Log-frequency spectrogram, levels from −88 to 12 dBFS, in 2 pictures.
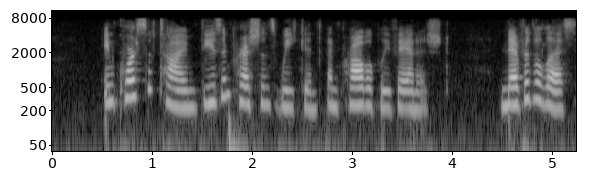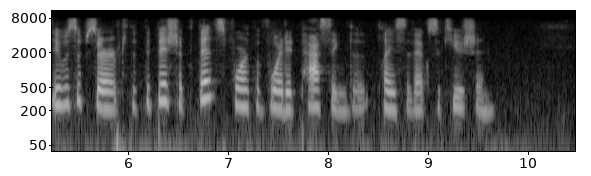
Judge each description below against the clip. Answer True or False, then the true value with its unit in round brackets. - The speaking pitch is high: True (235 Hz)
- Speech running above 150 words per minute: False (135 wpm)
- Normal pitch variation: True (3.6 semitones)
